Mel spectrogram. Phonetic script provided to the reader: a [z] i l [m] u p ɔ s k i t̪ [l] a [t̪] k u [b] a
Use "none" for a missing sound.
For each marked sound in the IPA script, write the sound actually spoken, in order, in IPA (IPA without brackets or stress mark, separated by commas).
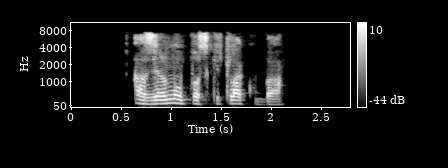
z, m, l, none, b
